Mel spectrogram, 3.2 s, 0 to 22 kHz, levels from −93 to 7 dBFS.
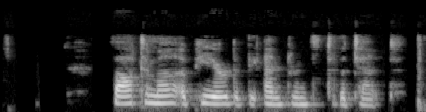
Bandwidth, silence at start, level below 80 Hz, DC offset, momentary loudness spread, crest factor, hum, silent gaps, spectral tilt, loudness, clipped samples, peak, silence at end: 7.2 kHz; 0.85 s; -66 dBFS; under 0.1%; 9 LU; 18 dB; none; 3.08-3.13 s; -4 dB/octave; -19 LUFS; under 0.1%; -2 dBFS; 0 s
